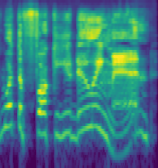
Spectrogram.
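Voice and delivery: high, loud yell of disbelief; shrieked, incredulous protest; horrified outburst. Acted. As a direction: cry out in alarm at something appalling. Horrified host sees wrist being cut.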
